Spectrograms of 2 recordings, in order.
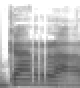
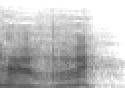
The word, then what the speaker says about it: Carrà: Carrà, Raffaele Carrà. – Carrà. Carrà. Io faccio la R moche. À la Torinese, là où tu es toi d'ailleurs.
